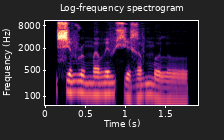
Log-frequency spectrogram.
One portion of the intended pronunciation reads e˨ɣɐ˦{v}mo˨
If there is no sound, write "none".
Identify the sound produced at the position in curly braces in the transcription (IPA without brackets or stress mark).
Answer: v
